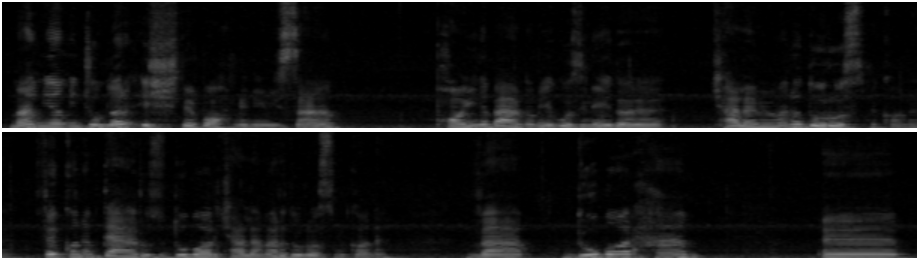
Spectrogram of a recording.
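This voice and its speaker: Over a faint hiss or hum, a man whose voice sits on the high side with a darkish tone walks through an app during an online workshop. The screen-share tutorial is casual and chatty, and he hesitates a lot, saying "uh" frequently.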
